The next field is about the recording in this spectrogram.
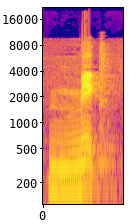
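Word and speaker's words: make: मेक।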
